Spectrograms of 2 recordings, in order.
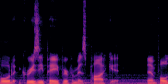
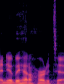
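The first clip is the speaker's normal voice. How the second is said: plain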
